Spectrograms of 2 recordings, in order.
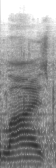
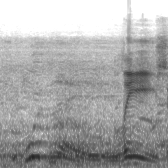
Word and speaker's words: Lees: On the play, Lies moves to third, and there's 2 away. Lees, excuse me. Lees, my apologies. Spelled like Lies, but pronounced Lees.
